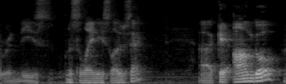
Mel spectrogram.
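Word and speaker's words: hongo: of these miscellaneously okay Ango again the H is silent okay Ango what's up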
